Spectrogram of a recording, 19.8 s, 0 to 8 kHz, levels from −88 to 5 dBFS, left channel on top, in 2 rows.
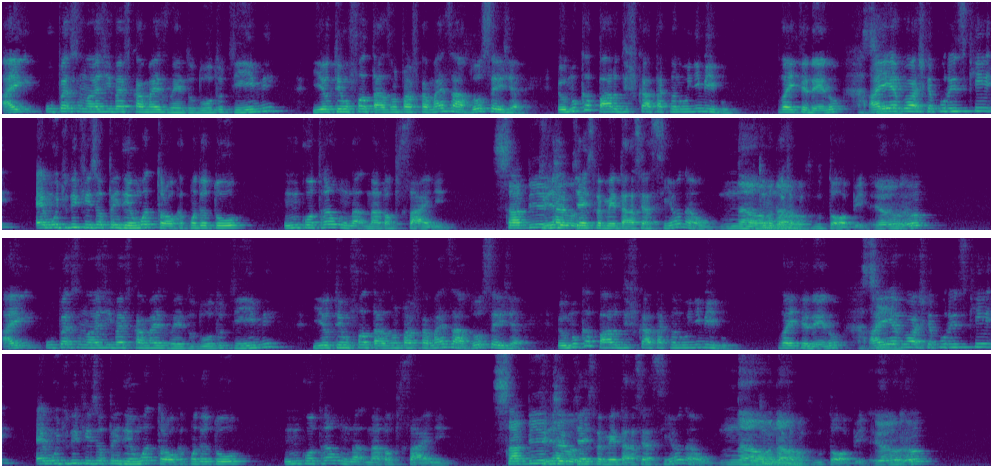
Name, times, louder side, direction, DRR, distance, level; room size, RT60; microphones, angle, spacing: voice 1, 0.0-2.8 3.1-5.2 5.6-7.3 7.8-10.0 10.2-12.3 12.7-14.4 15.3-17.0 17.4-18.5, left 3 dB, 85° left, 0.7 m, -29 dB
voice 2, 14.8-15.7 17.1-17.9 18.6-19.1, left 1 dB, 10° right, 1.6 m, -29 dB
5.6 x 2.8 x 2.2 m
head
